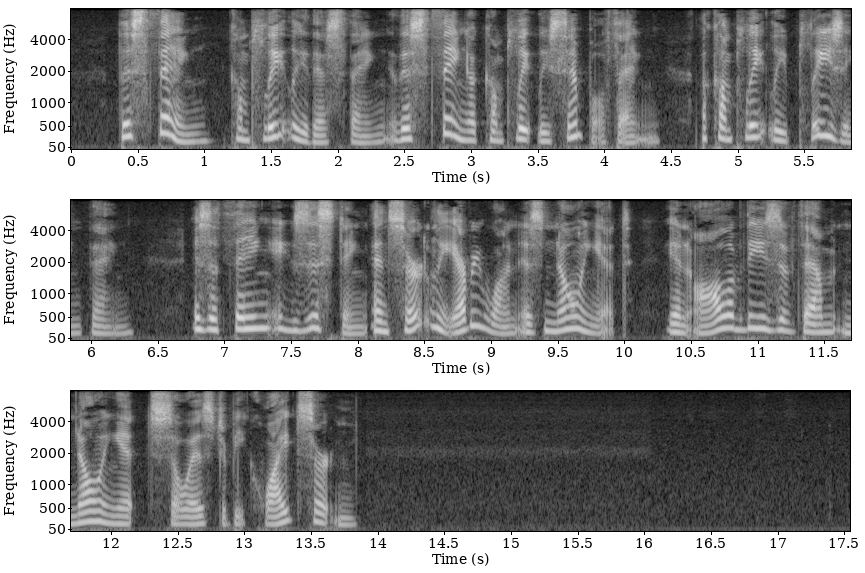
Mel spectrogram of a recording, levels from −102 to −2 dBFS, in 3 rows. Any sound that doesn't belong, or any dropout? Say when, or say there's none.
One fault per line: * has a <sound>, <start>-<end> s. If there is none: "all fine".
all fine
